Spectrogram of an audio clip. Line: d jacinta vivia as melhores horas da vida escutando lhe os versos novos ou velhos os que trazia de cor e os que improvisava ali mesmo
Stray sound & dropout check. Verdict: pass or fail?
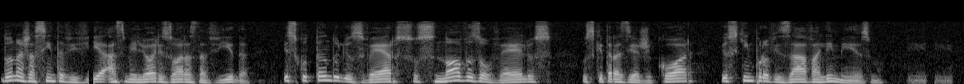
fail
